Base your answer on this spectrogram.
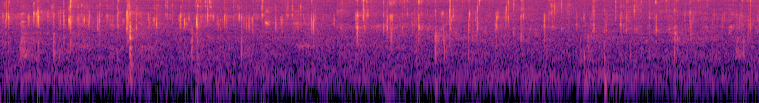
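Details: Yogurt licked off a spoon by a cat: scattered sharp, sticky clicks and wet tongue smacks, some louder pops among quieter lapping, with an uneven rhythm.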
